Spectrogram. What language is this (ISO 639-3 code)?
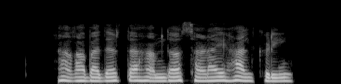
pus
